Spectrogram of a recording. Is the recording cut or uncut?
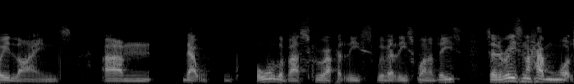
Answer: uncut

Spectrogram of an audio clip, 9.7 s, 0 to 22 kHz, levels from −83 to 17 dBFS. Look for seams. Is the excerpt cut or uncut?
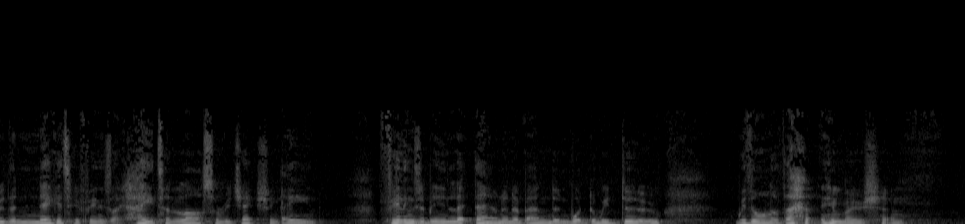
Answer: cut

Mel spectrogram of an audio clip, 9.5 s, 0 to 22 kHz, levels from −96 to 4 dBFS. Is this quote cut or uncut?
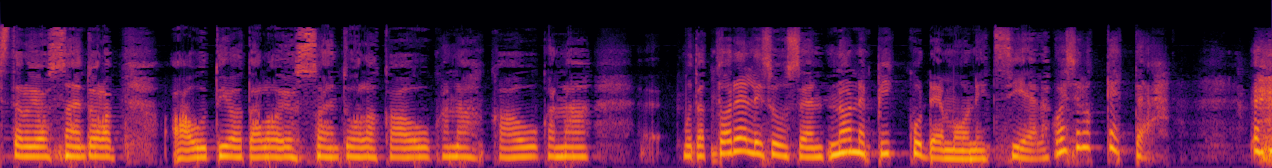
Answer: cut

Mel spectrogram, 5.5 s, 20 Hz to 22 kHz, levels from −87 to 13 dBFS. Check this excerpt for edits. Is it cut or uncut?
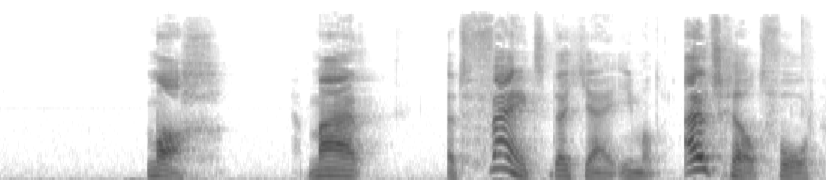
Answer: cut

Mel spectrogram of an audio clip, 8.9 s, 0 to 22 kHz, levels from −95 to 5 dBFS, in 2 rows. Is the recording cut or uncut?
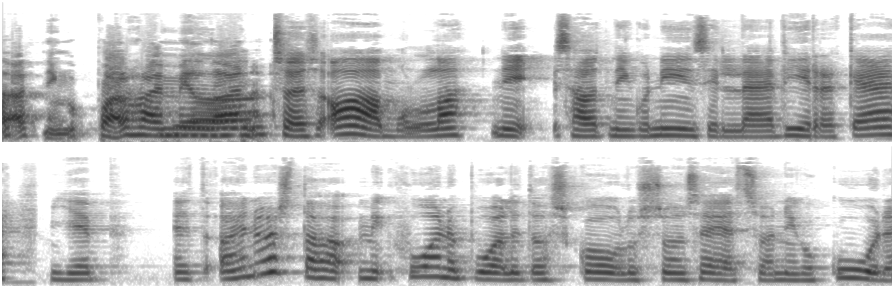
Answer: cut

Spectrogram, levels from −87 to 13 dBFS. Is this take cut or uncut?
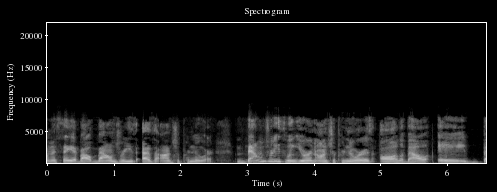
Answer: uncut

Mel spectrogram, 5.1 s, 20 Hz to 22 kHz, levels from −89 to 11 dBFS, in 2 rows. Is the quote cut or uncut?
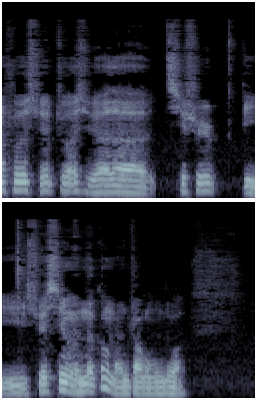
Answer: cut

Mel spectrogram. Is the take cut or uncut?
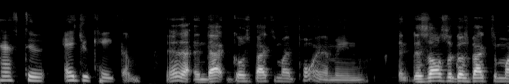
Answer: uncut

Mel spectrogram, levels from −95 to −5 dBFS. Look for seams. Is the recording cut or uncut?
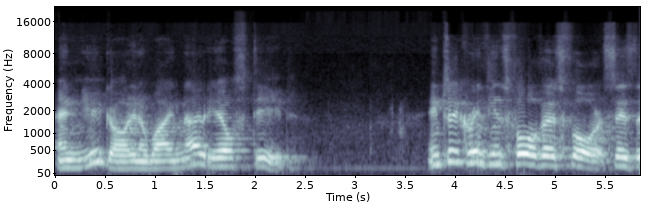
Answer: uncut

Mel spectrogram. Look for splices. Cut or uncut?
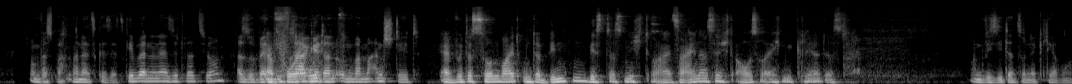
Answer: cut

